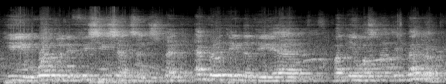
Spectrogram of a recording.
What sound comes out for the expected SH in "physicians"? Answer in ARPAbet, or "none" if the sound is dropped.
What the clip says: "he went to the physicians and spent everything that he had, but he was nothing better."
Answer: S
